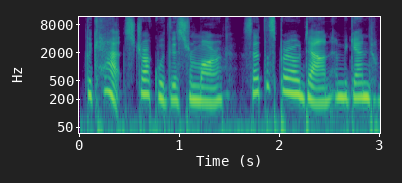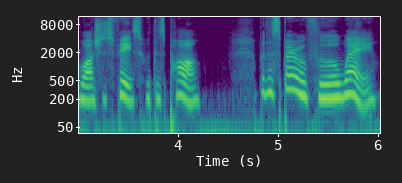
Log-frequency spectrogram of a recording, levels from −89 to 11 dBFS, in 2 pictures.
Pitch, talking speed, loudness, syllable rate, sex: 220 Hz, 240 wpm, -16 LUFS, 5.6 syllables/s, female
